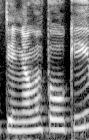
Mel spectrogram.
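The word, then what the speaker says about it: Daniela Thoelke: out what's your youtube so my youtube is daniella toki my name i don't have a special name can you spell that so it's d-a-n-i-e-l-a and then my last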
